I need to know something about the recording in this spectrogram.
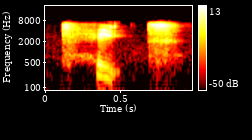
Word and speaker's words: Kate: So in English, we pronounce this Kate.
